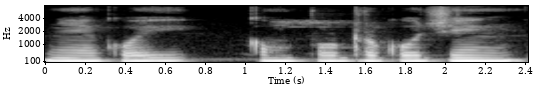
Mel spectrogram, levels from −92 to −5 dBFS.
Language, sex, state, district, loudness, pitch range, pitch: Hindi, male, Uttar Pradesh, Shamli, -14 LUFS, 135-145 Hz, 140 Hz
